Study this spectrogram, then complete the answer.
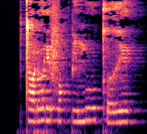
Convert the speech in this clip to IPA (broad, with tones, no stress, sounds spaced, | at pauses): t ɔ˨ ɾ ʊ˦˨ ɾ ɪ˦ f ɔ˨ k͡p i˨ m uː˦ kʼ ʊ˨ ɣ ɪ˦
